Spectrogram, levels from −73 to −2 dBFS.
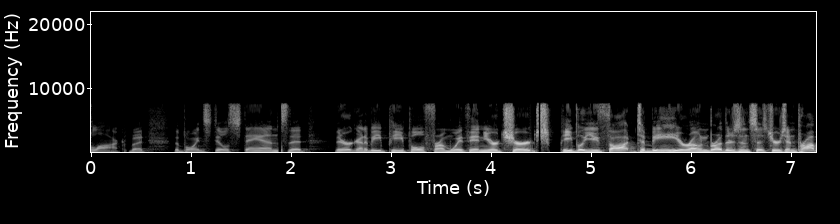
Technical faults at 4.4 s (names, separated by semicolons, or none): unconcealed Bluetooth headset packet loss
